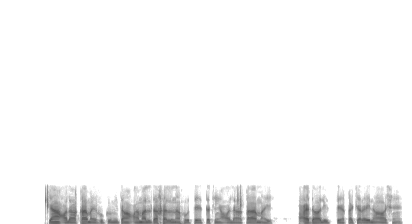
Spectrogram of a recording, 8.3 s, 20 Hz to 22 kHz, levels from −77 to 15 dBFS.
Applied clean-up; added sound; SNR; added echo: none; Finger snapping; 18 dB; none.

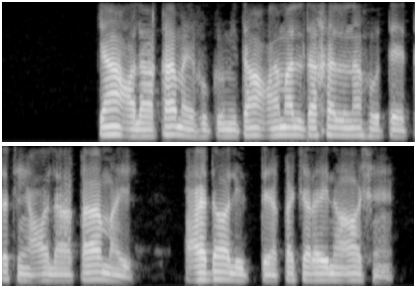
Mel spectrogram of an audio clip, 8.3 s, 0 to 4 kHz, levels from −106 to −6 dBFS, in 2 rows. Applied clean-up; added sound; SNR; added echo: none; none; none; none.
